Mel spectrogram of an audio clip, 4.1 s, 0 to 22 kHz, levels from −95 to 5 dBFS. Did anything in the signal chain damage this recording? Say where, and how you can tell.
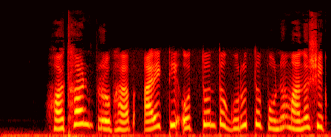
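Yes. At the radio receiver, digital radio blending to analogue runs from 0.99 to 3.77 s. Over about 421 ms the speech cross-fades to the AM feed. The level drops about 3 dB, and hiss appears roughly 40 dB down before it blends back.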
